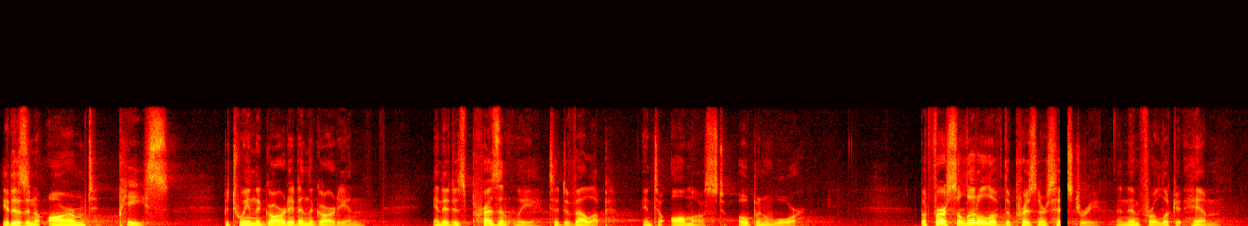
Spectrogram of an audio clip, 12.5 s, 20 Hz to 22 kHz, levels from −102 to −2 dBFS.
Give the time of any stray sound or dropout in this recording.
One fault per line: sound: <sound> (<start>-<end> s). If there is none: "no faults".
sound: dropout (10.6-10.7 s)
